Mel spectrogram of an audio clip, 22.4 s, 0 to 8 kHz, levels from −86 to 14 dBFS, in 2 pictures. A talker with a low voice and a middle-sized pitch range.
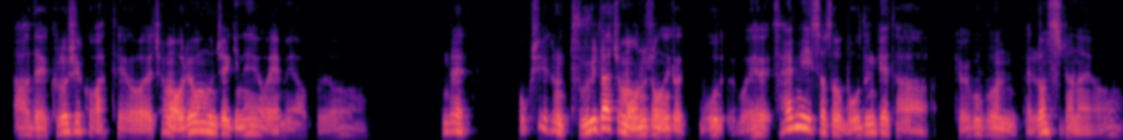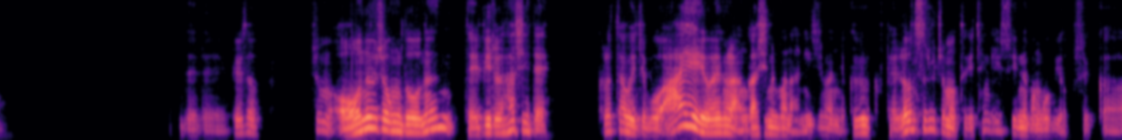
No: low, 105 Hz; wide, 7.6 semitones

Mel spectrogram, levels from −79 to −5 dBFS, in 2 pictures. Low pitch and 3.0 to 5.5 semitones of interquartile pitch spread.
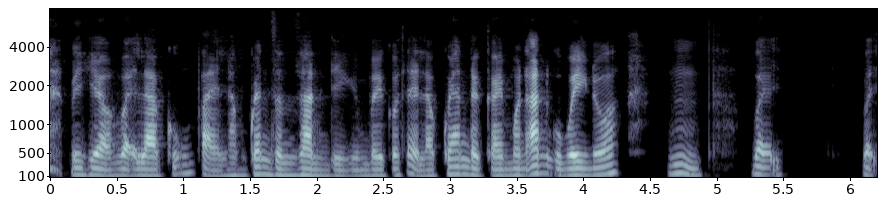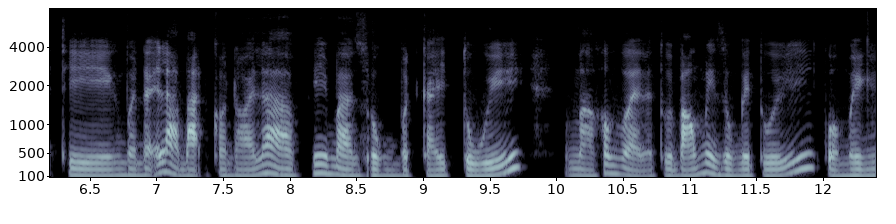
No: low, 115 Hz; narrow, 2.6 semitones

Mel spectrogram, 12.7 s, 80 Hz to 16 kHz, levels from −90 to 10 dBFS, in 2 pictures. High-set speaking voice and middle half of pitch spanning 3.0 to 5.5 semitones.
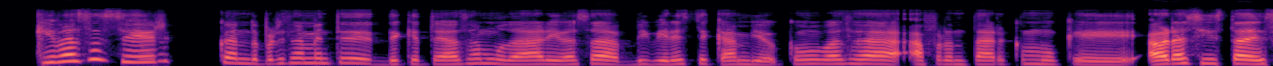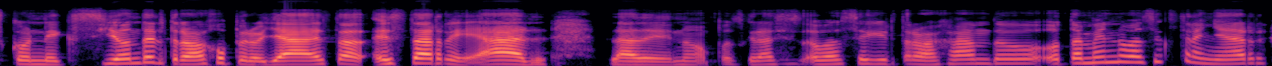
Yes: high, 220 Hz; average, 3.4 semitones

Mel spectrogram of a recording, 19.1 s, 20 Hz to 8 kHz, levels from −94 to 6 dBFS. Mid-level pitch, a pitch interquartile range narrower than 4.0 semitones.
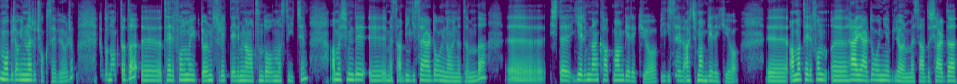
Yes: medium, 165 Hz; average, 3.5 semitones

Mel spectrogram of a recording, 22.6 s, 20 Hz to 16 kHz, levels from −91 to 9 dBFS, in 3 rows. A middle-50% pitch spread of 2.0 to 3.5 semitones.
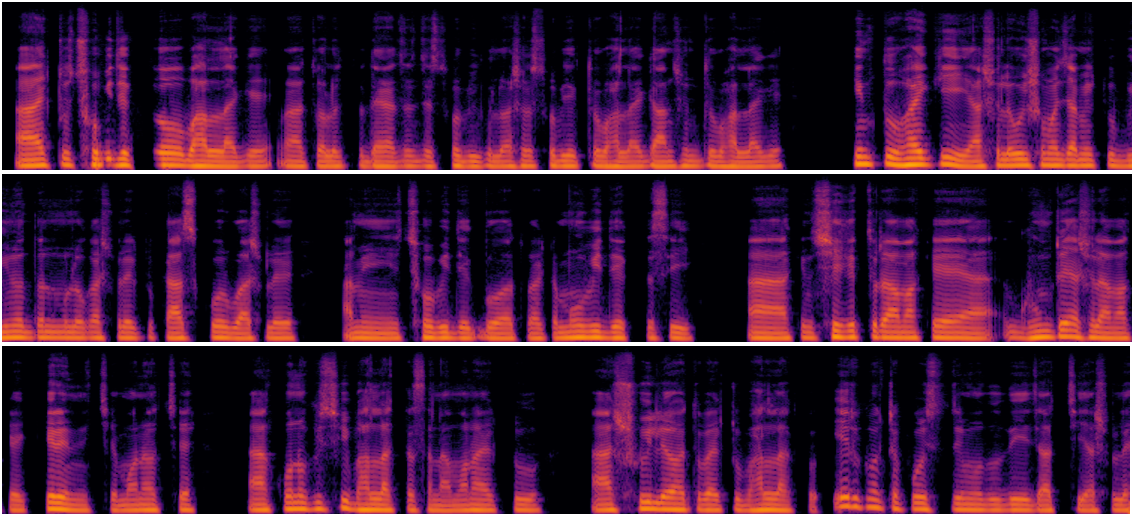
Yes: narrow, 2.4 semitones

